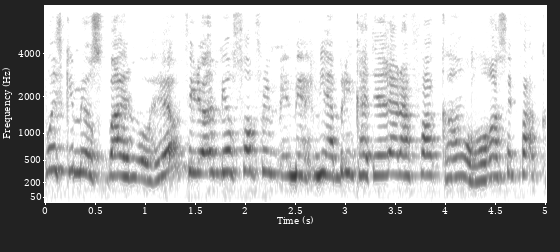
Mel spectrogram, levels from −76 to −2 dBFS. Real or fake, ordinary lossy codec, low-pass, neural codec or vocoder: fake; MP3, 64 kbps; 7.2 kHz; codec, 16 kHz, 4 kbps, X-Codec, WavLM features, trained on Multilingual LibriSpeech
